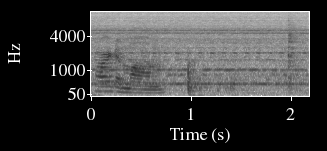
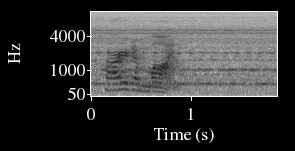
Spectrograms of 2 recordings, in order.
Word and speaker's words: cardamom: i've never worked with cardamom cardamom cardamon i've been saying it wrong that's okay so we're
